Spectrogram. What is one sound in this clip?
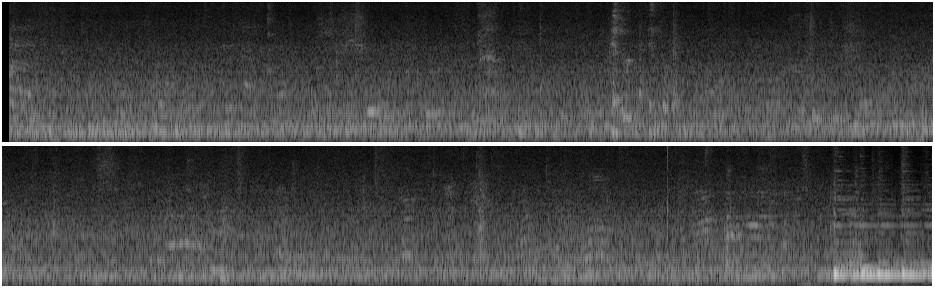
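A group of young people murmur and talk quietly nearby.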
